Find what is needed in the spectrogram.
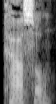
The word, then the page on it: castle: British English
